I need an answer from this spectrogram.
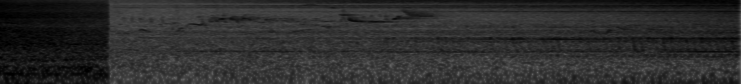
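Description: The fading noise of a train that has just passed, cut off abruptly about a second in. Then a quiet trackside background with a few bird chirps, and the rumble of the next train approaching, growing steadily louder.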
